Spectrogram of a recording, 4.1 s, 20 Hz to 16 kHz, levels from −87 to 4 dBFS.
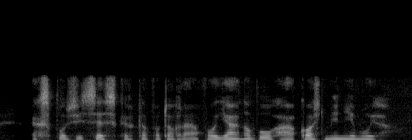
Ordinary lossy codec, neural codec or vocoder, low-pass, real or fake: AAC, 64 kbps; codec, 16 kHz, 0.8 kbps, ZipCodec; 7.2 kHz; fake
